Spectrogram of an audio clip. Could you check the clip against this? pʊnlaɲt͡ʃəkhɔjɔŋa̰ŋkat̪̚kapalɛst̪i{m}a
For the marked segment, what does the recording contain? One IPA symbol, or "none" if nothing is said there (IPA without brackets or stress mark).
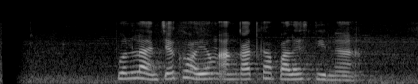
n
